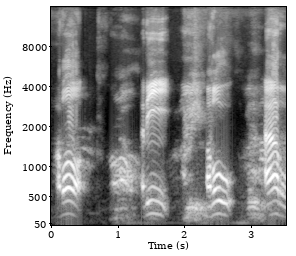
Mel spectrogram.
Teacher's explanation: awal punggung ujung lidah bertemu dengan gusi. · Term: huruf ra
